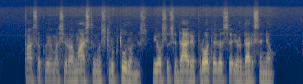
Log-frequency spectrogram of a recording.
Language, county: Lithuanian, Šiauliai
